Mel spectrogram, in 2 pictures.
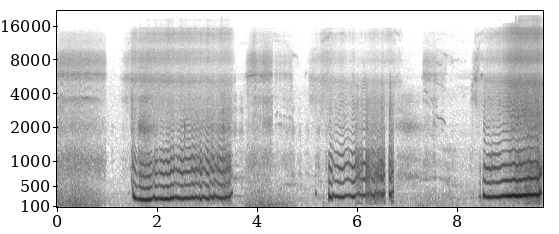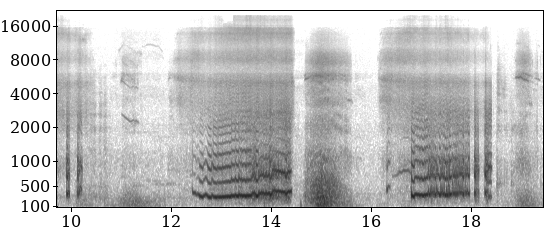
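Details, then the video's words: Mona, a pet cat, snoring: drawn-out, whistly, tonal breaths lasting one to two seconds, each rising slightly in pitch, five of them separated by quiet pauses of a few seconds. "cat is snoring"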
